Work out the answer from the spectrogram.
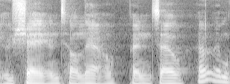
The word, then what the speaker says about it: Uche: he's been recently saying he wants it pronounced Joshua Uche, Uche. which Okay. is because I've definitely been calling him saying Uche for his entire career up until this point, but Yeah. it's apparently Joshua Uche.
